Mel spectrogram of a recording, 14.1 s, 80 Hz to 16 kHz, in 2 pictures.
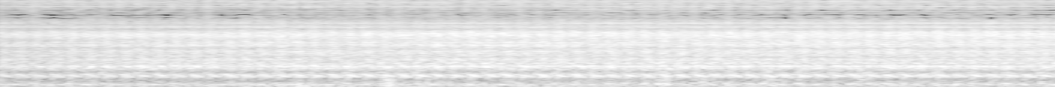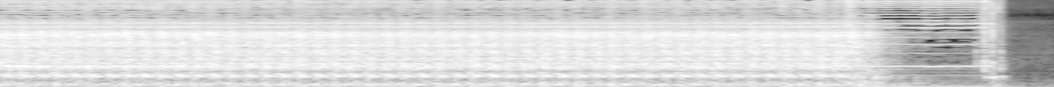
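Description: A BMW E21 engine cranks on its starter without catching, a loud, steady whirring drone that holds unbroken for about thirteen seconds before cutting off abruptly.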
